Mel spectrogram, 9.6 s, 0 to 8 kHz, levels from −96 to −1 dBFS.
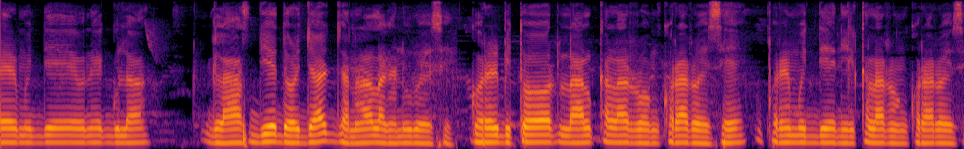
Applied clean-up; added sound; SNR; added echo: none; none; none; none.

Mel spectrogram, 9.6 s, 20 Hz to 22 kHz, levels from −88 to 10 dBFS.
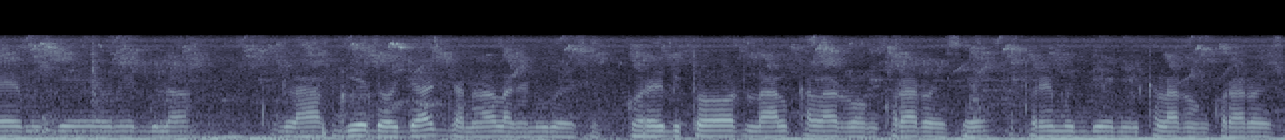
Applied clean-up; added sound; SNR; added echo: none; Bird vocalization, bird call, bird song; 1 dB; none.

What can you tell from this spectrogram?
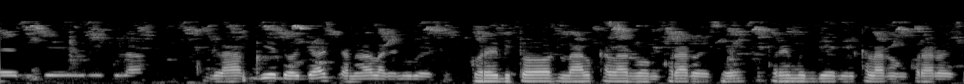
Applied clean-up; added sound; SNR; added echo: classical method Wiener filter.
